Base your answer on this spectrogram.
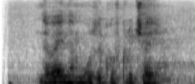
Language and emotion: Russian, neutral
